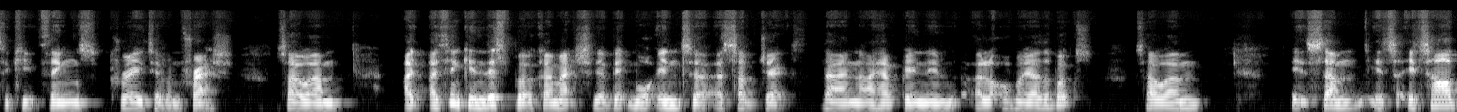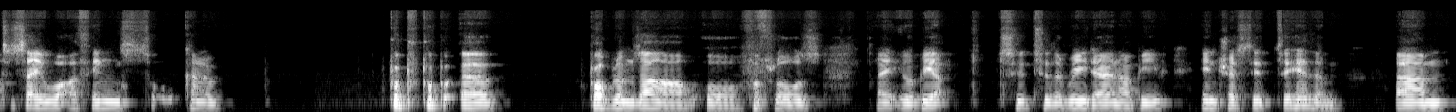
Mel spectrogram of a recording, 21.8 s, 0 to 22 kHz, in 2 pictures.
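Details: Stuttering (stammering) in an adult male English writer, stammering since age five, coming and going; he received speech therapy at 29.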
